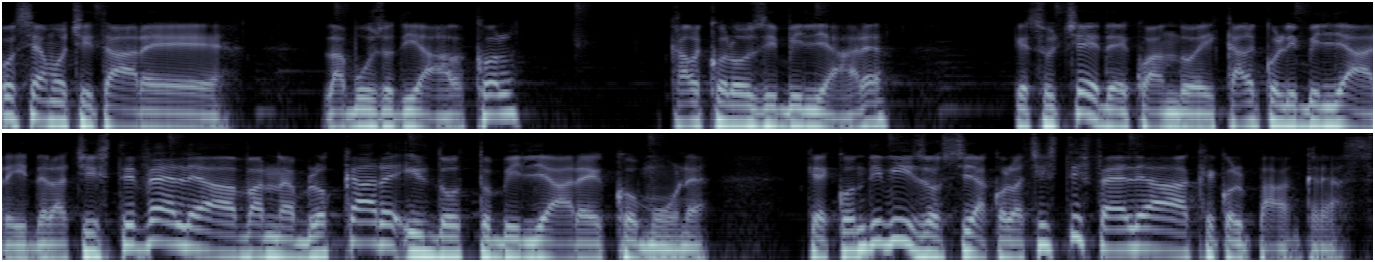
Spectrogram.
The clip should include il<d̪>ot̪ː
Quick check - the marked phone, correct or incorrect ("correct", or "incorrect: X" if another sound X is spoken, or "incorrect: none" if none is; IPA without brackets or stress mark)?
correct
